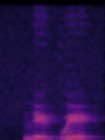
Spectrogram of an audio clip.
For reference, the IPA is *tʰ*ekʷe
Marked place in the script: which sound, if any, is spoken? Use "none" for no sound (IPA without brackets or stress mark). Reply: n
